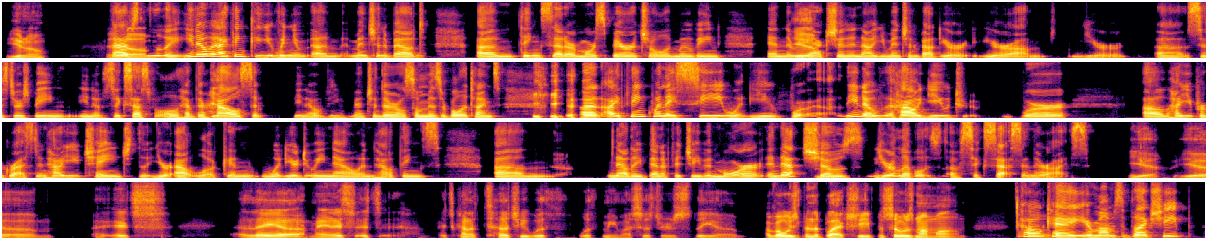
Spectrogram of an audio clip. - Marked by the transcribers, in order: other background noise; laughing while speaking: "Yeah"
- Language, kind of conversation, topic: English, unstructured, How do you define success in your own life?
